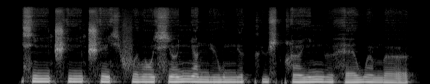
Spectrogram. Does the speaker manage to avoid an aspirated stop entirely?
no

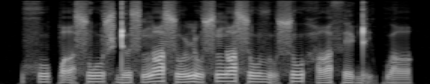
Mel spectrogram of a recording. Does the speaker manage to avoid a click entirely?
yes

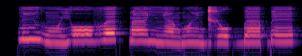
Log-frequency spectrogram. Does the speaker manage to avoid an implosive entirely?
no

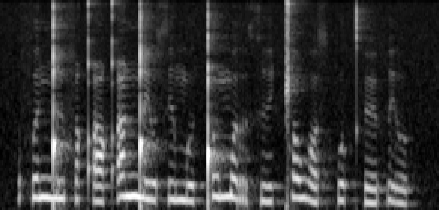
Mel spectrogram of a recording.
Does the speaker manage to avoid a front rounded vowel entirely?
no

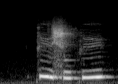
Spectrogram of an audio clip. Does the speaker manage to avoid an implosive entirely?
yes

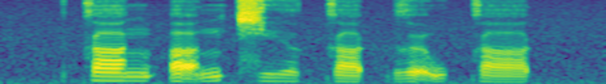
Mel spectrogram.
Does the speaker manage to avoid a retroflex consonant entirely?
yes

